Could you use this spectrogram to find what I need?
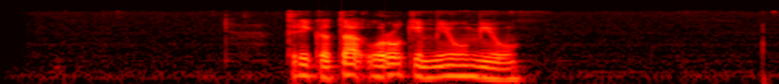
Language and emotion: Russian, neutral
